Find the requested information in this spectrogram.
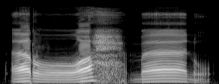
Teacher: Pada bacaan Ar-Rahman, di sini ada alif lam syamsiyah, yaitu alif lam yang ditulis tapi ia tidak dibaca, sehingga kita langsung masuk ke huruf ra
